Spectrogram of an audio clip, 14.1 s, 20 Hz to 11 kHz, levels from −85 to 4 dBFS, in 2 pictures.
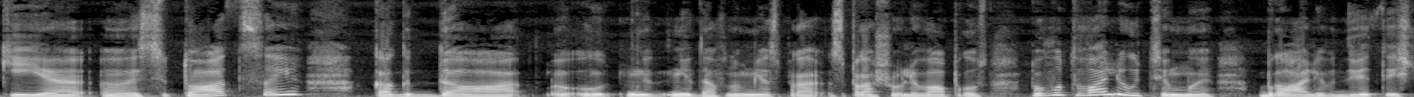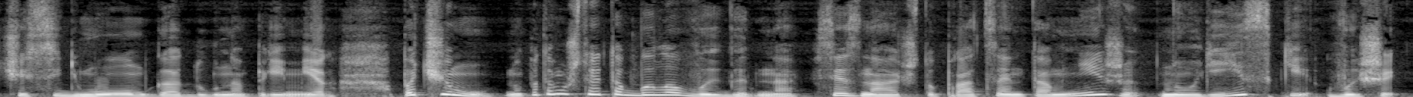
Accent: native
